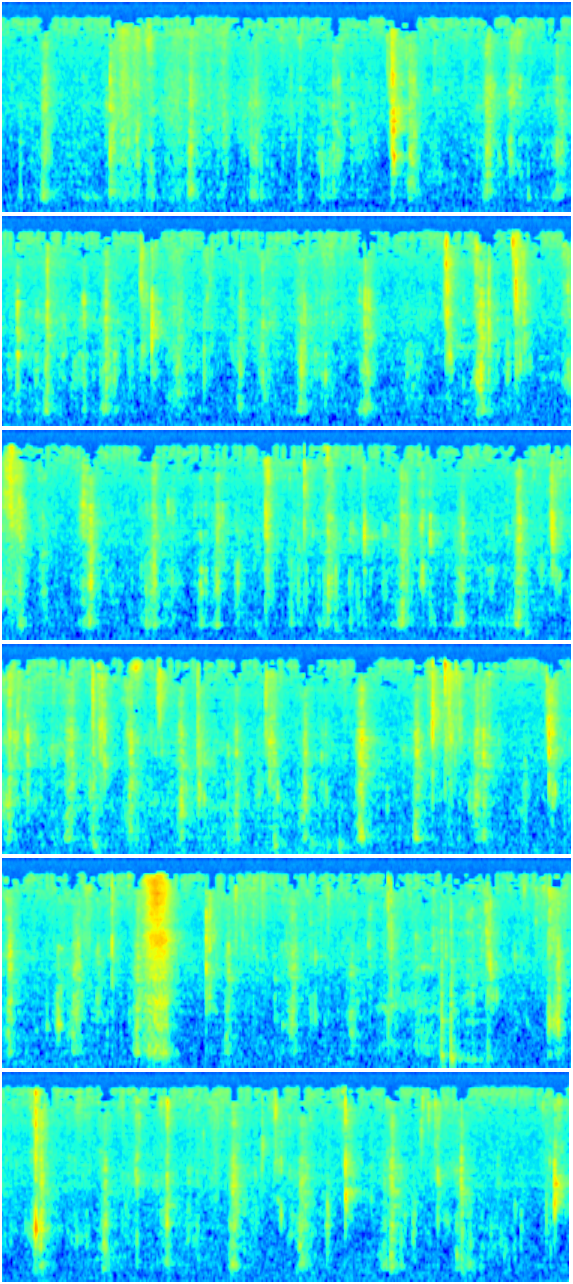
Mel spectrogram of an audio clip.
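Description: Close-miked chewing of crisp raw vegetables from a green papaya salad: a quiet, irregular run of short crunches, a few a second, with some louder crunches among them.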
